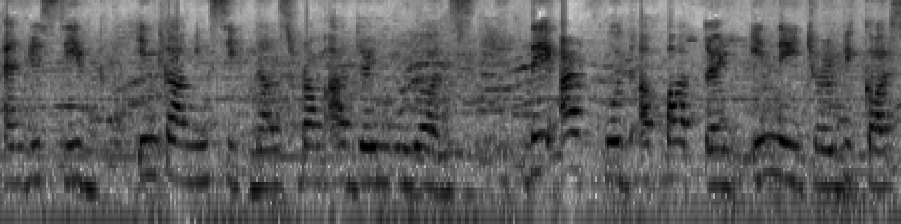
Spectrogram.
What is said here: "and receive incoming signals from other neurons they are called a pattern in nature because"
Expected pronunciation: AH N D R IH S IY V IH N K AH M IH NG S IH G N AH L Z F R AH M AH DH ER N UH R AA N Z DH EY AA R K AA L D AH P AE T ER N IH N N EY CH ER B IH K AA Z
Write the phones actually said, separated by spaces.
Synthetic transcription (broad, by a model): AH N D R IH S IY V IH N K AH M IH NG S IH G N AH L S F R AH M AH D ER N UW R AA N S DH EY AA R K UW D AH P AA T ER N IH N N EY CH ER B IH K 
